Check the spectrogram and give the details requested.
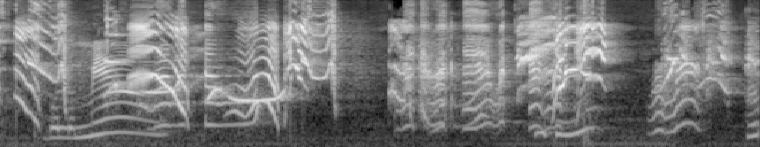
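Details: Talking ringneck parrot in near-continuous, nasal word-like chatter with looping pitch contours, delivered in three bursts separated by brief silences.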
